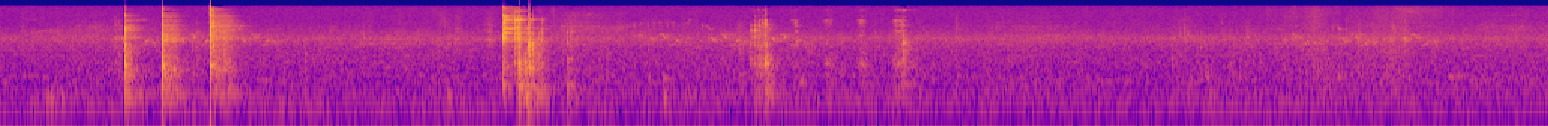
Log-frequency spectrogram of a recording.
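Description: Metal parts being handled on a horizontal milling machine: a few sharp clinks and knocks about a second in, a louder cluster past the middle and two more later, as a steel piece is worked off the spindle nose.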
